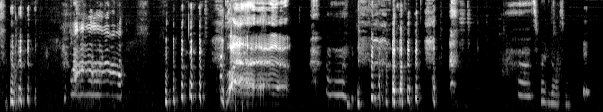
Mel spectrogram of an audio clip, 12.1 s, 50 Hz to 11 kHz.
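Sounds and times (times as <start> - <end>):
women laughing: 6.7 - 8.5.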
